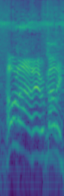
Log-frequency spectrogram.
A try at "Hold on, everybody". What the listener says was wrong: No, not hold. Don't pronounce the D. Yes, you were. Just saying hold.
